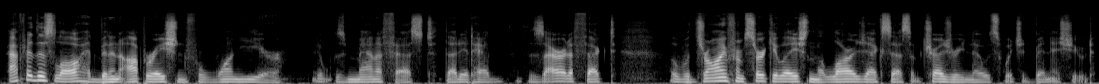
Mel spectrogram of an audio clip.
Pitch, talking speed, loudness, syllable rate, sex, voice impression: 120 Hz, 180 wpm, -21 LUFS, 5.6 syllables/s, male, masculine, adult-like, relaxed, slightly bright, slightly muffled, slightly raspy, slightly cool, sincere, calm, mature, friendly, kind, slightly modest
